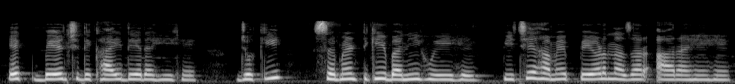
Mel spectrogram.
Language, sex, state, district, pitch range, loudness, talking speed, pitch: Hindi, female, Madhya Pradesh, Bhopal, 215-245 Hz, -16 LUFS, 165 wpm, 230 Hz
